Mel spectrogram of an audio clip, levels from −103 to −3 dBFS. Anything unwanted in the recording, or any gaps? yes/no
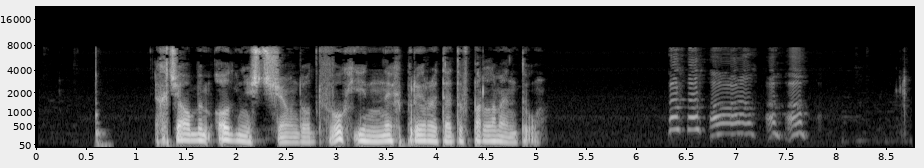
yes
